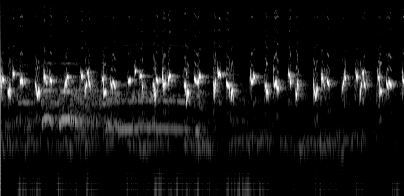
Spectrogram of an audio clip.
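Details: Yellow-vented bulbul singing a fighting song meant to provoke other birds: continuous chattering of short, bright, slurred notes in rapid succession, with a faint thin whistle behind.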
